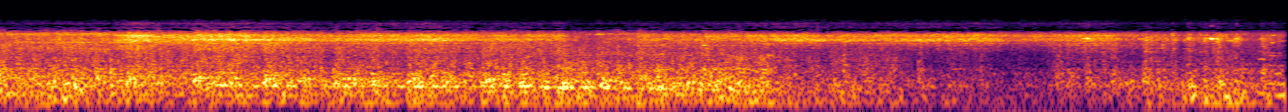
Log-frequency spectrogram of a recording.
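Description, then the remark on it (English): A train grinds along under heavy braking, a loud, steady wash of hissing and rumbling noise that thins slightly toward the end as it slows. No voices are heard. “Throw that brake there! Yeah. We gotta stop now!”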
